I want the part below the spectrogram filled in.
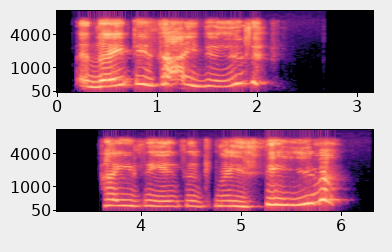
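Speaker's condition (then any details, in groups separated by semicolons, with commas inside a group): Slurred speech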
